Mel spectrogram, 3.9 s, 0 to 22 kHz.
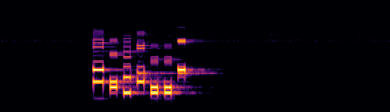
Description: Multi-frequency trunk signalling (R1, as on North American trunks), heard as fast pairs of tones, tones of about 70 ms. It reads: KP 34911 ST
